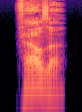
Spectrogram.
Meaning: nominative/accusative/genitive plural of Vers
- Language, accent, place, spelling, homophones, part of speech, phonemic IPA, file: German, Germany, Berlin, Verse, Ferse, noun, /ˈfɛʁzə/, De-Verse.ogg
